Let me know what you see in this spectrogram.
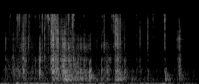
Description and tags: door chain put on lock wood metal rattle 2
sliding on a metal security chain on a wooden door
chain, Door, lock, metal, rattle, security, steel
